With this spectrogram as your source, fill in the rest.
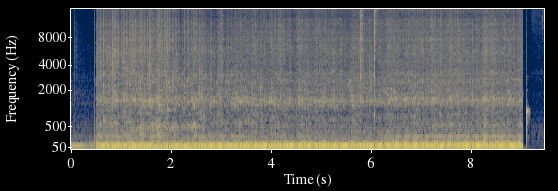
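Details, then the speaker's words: BMW, twin turbos just reinstalled: steady, deep even idle, no ticking or puffing, confirming no exhaust leak after the repair for lost power. "Let me fire her up again. Oh man, she sounds so good compared to what she used to sound like."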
